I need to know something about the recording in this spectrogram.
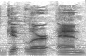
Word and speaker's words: Gitler&: When you spell it out, it's Gittler and blank, but it's pronounced Gittler and.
